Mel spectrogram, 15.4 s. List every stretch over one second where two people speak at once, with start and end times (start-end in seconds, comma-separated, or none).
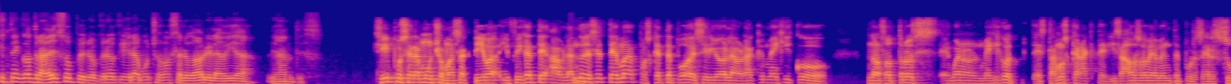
none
